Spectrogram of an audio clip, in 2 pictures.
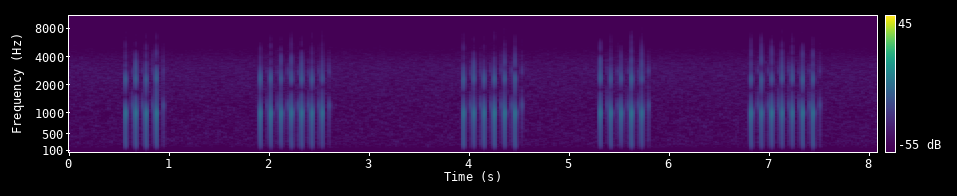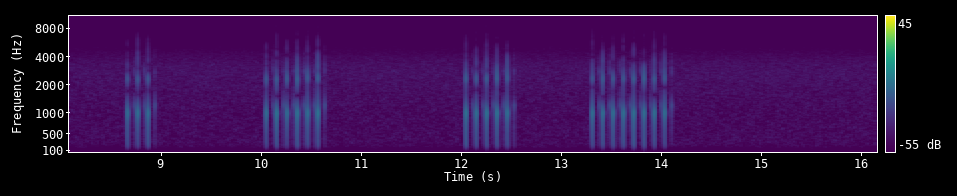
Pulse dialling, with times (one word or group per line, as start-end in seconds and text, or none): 0.6-1.0 4
1.9-2.7 7
4.0-4.6 6
5.3-5.9 5
6.8-7.6 7
8.7-9.0 3
10.1-10.7 6
12.1-12.6 5
13.3-14.2 8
